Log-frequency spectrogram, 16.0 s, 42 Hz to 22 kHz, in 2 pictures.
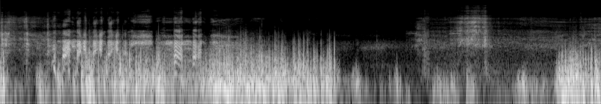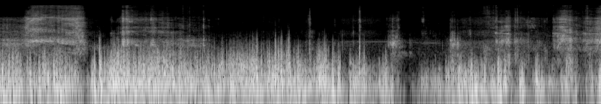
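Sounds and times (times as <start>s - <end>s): electric motor whining: 5.4s - 11.1s, 12.8s - 16.0s.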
